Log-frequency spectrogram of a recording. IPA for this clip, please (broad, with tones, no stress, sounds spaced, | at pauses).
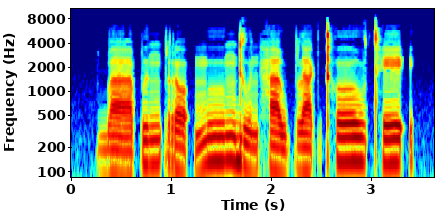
b aː˩˦ p ɯ˦˥ ŋ p r ɔ˨˩ ʔ m uː˦˥ ŋ d u˩˦ n h a˨˩ w p l a˨˩ k̚ tʰ oː˥˩ w tʰ e˥˩ ʔ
